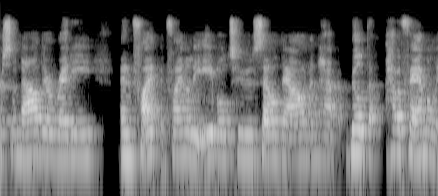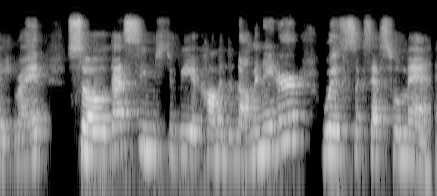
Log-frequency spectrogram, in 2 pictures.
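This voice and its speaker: Her voice is a little high and comes across pushed and bright. She's an Austrian business founder whose first language is German, explaining things casually in an interview and saying "you know" a lot, all in an echoey, roomy space.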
